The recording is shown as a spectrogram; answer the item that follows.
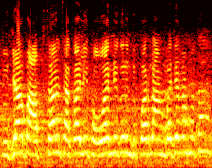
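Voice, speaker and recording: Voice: high-pitched, flat delivery, brisk, over a noisy crowd, close to an everyday voice. A performer playing an irritable, blustering village man who scolds and threatens in a rustic school stage comedy. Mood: angry. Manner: scolding, combative, exclaiming. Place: live stage at a school event. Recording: noisy live stage recording.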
